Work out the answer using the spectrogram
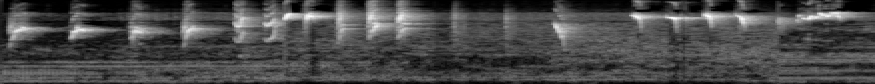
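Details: Wild olive-backed sunbird in its natural habitat: a series of downslurred high chirps about every third of a second, then rising thin whistled notes and a high trill, over a soft low hum.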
